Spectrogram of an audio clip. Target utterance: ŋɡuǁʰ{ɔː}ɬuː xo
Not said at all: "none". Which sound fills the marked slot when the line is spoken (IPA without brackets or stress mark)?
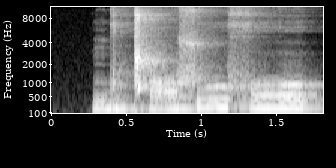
ɔː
